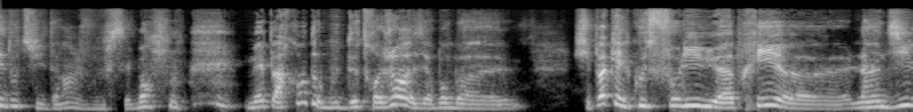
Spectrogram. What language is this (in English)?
French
